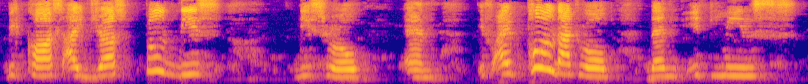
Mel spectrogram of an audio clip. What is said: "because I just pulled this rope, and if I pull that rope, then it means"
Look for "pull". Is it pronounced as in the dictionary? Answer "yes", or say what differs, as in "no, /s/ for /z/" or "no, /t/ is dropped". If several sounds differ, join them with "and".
yes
